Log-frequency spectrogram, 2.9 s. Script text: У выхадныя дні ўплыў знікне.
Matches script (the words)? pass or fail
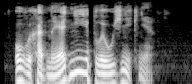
pass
